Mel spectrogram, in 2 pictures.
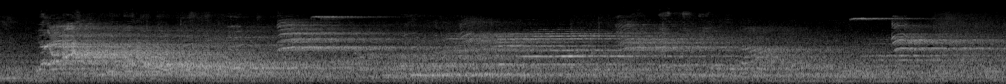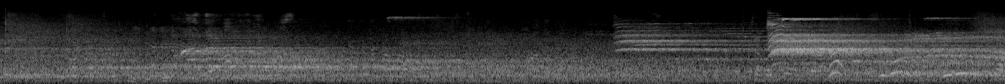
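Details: Belugas during a pool transfer at Port of Nagoya Public Aquarium, 11 August 2018, as an attempt to swap Nana and Hodoi ran out of time. Repeated short harmonic whistles and chirps arrive in bursts, with sharp high clicks between them.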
